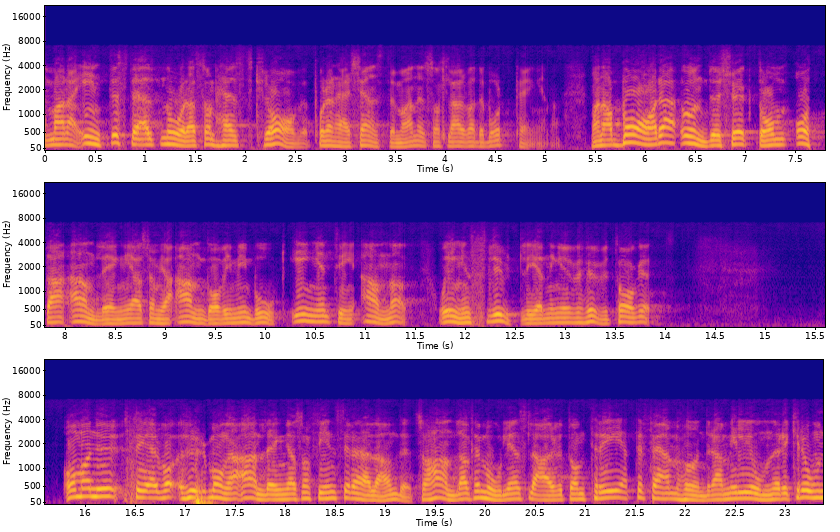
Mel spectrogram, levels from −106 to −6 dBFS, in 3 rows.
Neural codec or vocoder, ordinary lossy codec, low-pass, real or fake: codec, 16 kHz, 16 kbps, FreqCodec, smaller model; none; 7.2 kHz; fake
